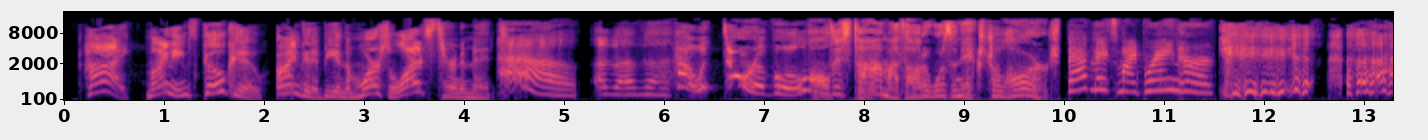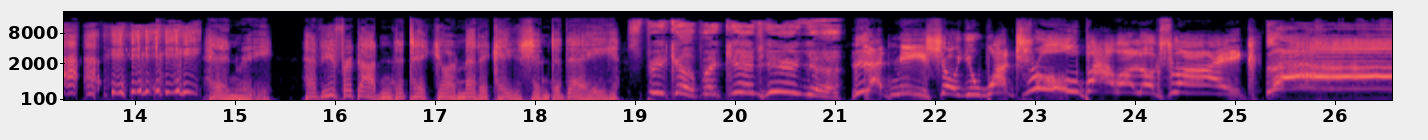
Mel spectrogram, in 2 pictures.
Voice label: character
